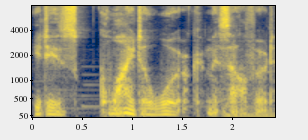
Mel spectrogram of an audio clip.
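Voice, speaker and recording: A man's resonant put-on character voice, very deep and low, at a fairly slow pace over music in the background. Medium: game stream. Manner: formal, courteous.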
